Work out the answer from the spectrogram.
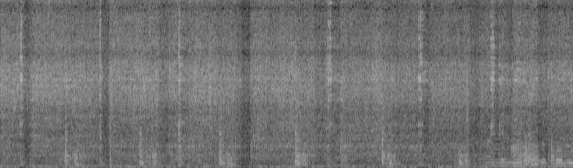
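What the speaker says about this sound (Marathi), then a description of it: "आणि मिक्स करून घेतले असं सगळं, डाळ, टमाटो, मिरच्या आणि लसूण." Soaked mung dal, tomato, green chillies and garlic are stirred together in a hot pan, giving a constant sizzle with repeated spoon scrapes and clinks at close range.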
